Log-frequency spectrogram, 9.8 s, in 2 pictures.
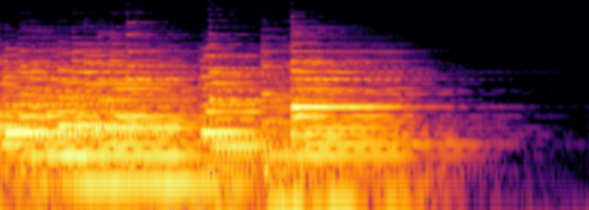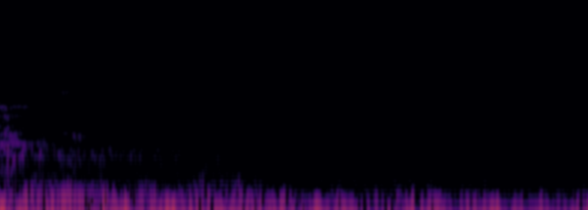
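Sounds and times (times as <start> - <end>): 
prelude in D major allegro molto: 0.0 - 4.2.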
